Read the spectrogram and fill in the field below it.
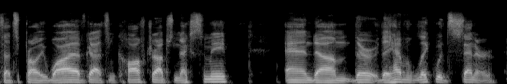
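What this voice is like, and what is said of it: Scratchy, slightly off voice. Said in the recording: “a little bit of a scratchy throat... my voice sounds a little off”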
